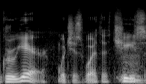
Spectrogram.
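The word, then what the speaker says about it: Gruyères: but the town of guer has an S at the end it's pronounced the same cuz French dropped those last letters um but guier is this just beautiful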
